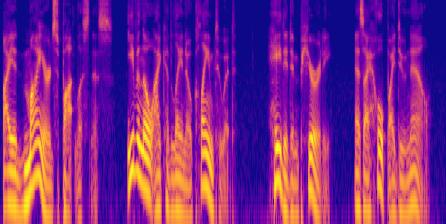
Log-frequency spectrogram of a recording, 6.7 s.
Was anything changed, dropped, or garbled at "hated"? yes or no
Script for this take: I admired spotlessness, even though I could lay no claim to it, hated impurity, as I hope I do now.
no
